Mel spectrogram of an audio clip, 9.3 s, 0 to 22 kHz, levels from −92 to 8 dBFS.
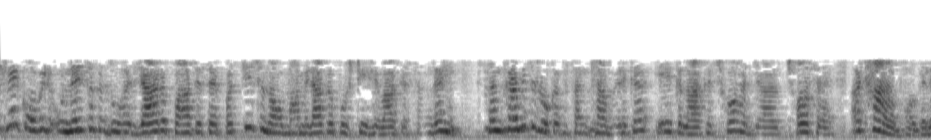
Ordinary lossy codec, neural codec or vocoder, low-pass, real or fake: none; vocoder, 24 kHz, 100 mel bands, Vocos; 3.6 kHz; fake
